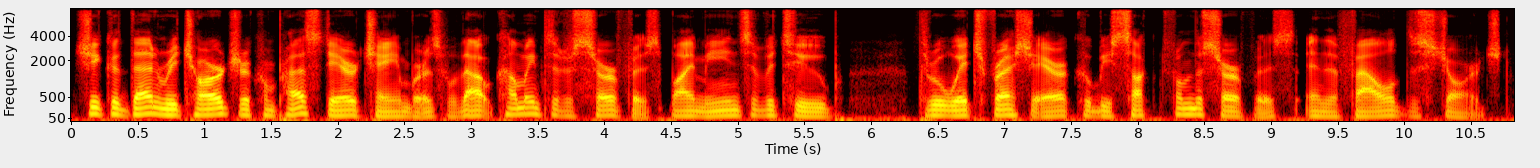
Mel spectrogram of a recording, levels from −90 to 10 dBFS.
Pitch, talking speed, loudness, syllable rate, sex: 95 Hz, 175 wpm, -19 LUFS, 4.5 syllables/s, male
